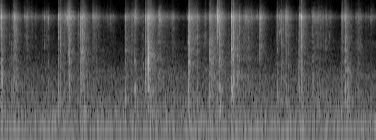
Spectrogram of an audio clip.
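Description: Tarot cards being shuffled and drawn by hand, a run of quiet crisp riffles and soft slaps in uneven bursts, close and alone.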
